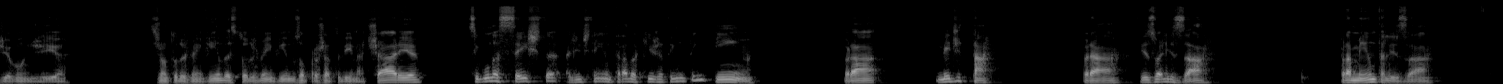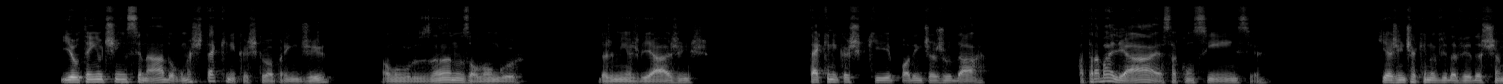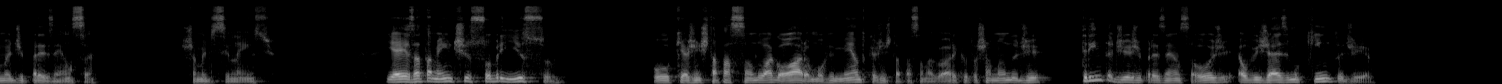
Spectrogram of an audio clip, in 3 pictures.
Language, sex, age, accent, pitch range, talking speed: English, male, 40-59, Brazilian, 80-110 Hz, 140 wpm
